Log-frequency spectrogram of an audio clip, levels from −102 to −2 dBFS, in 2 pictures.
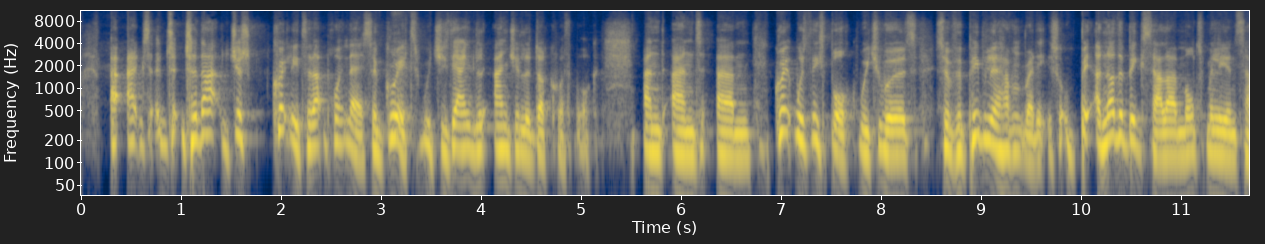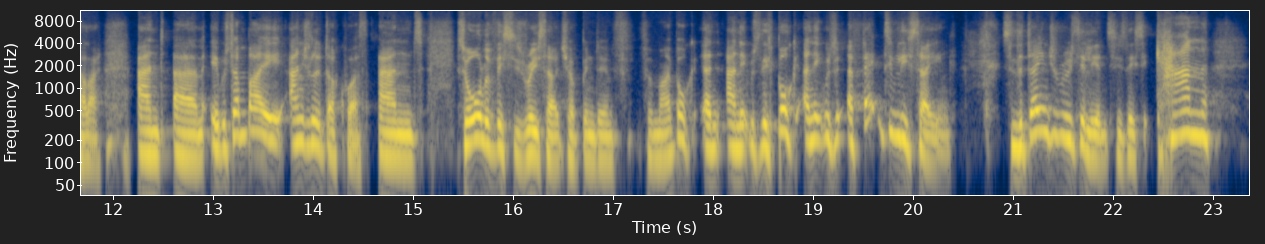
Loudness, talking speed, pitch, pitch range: -14 LUFS, 220 wpm, 160 Hz, 130-205 Hz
